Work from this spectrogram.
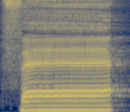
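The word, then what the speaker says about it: ف: ফা হরফটি উচ্চারণের ক্ষেত্রে বারিক হবে এবং এক আলিফ টেনে পড়তে হবে।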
